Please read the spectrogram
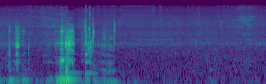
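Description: Sea water sloshing and splashing against a camera bobbing at the water's surface, in rough bursts over the first two seconds, loudest a little over a second in, then settling to faint lapping.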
